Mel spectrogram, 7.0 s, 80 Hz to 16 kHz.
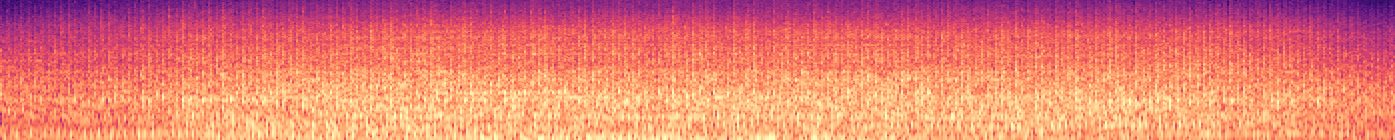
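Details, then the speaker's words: First-generation diesel truck idling about 500–600 rpm with AC compressor off, dropping to about 400 in gear; loud clatter, slow lumpy idle barely hanging on; idle speed set too low. "What do you think we're at here? 600 maybe. Is it? I'd say that's probably, yeah, I don't know. Maybe 500 to 600 probably."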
